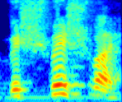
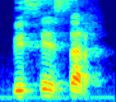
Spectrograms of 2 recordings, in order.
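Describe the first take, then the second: First: The clusters are said in full, with 'shv'. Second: The clusters are simplified, without the 'v' sounds. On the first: This is the pure Sanskrit form of the name. The speaker calls it right. "शुद्ध रूप में विश्वेश्वर" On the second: This is the everyday village form of the name. The speaker calls it wrong. "विशेषर कह देते हैं"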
